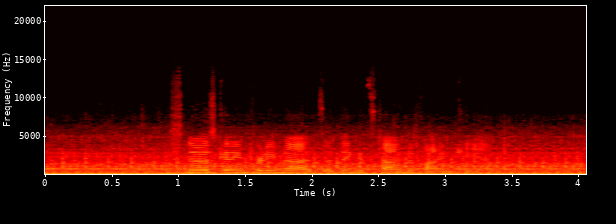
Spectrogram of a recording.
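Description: A young woman speaks from inside a vehicle.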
